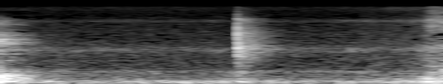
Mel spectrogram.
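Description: Near silence: room tone, with one faint short click a little past a second in.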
